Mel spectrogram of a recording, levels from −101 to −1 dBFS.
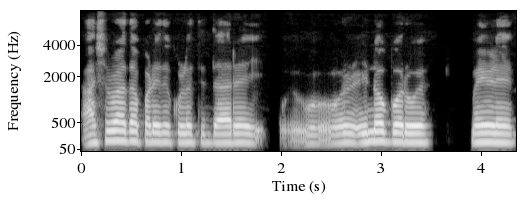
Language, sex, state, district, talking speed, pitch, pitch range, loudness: Kannada, male, Karnataka, Gulbarga, 70 wpm, 145 Hz, 140-150 Hz, -16 LUFS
